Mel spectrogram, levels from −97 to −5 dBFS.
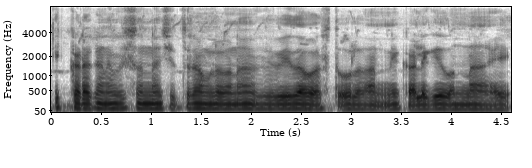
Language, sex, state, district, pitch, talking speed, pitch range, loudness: Telugu, male, Andhra Pradesh, Sri Satya Sai, 90 Hz, 90 wpm, 85-95 Hz, -19 LUFS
